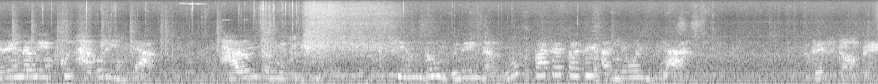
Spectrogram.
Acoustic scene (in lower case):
bus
